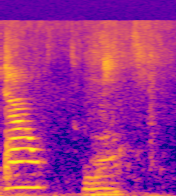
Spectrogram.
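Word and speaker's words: 幺: Nhớ là số 1 nó đọc là giao chứ không đọc là y nữa trong điện thoại.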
